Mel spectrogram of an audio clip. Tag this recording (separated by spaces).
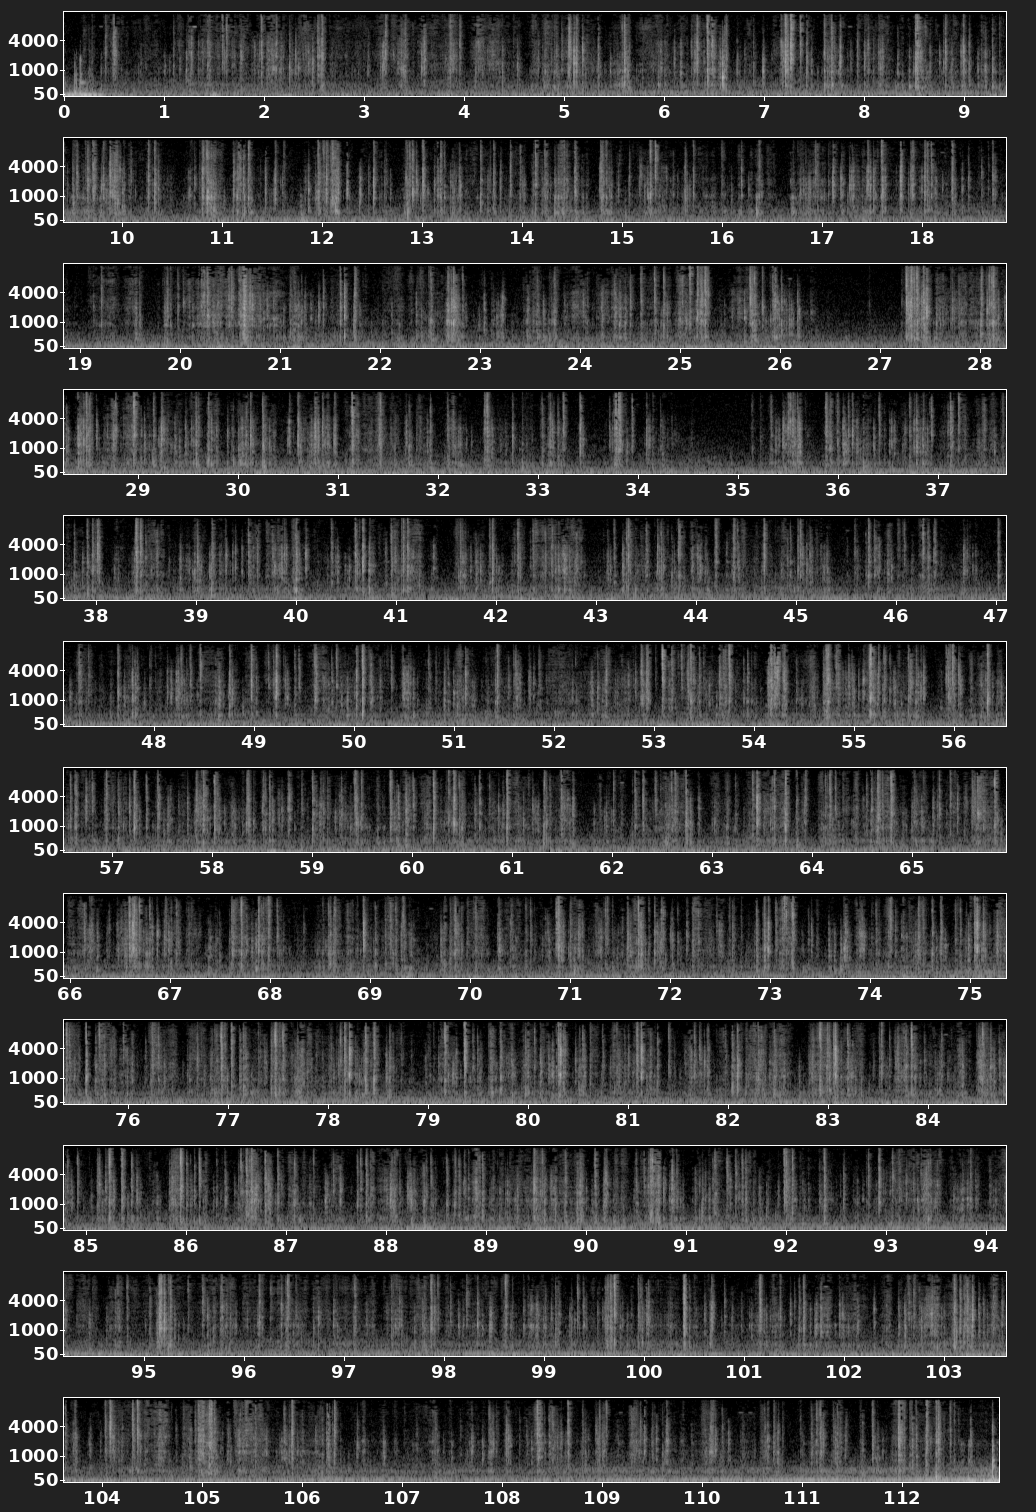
crumple field-recording paper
